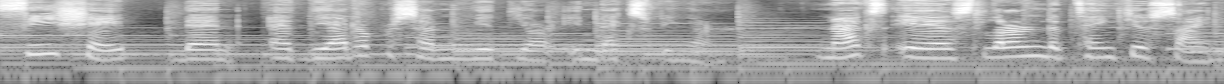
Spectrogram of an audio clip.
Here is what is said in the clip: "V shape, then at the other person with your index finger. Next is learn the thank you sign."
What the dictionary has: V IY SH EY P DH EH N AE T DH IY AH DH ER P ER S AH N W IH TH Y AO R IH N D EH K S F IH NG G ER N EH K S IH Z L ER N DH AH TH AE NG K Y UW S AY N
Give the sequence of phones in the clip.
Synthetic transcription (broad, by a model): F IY SH EY P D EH N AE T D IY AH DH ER P ER S AH N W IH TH Y AO R IH N D EH K S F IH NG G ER N EH K S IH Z L ER N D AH T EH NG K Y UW S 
